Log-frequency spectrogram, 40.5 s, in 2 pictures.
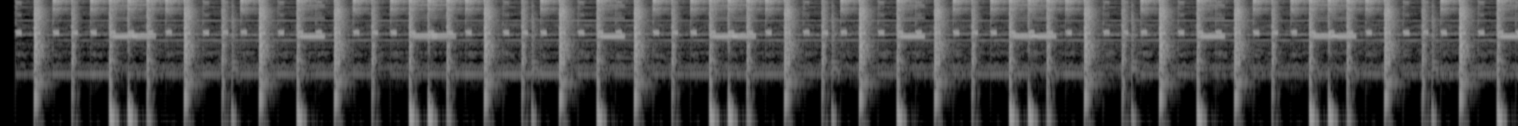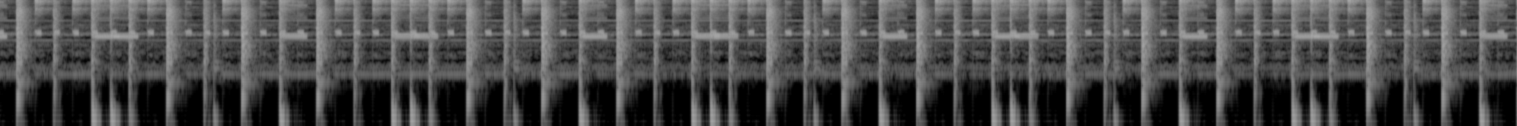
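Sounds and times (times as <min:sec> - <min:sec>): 
drum pattern: 0:00.2 - 0:40.4.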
